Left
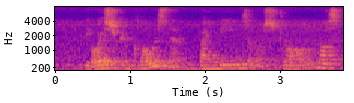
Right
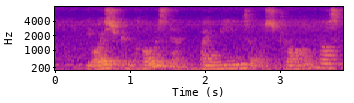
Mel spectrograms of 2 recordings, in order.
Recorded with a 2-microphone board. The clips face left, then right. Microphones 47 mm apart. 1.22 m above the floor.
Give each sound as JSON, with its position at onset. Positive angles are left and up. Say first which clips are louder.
{"t": 0.4, "sound": "a woman speaking", "louder": "even", "side_deg": 80, "distance_m": 2.0}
